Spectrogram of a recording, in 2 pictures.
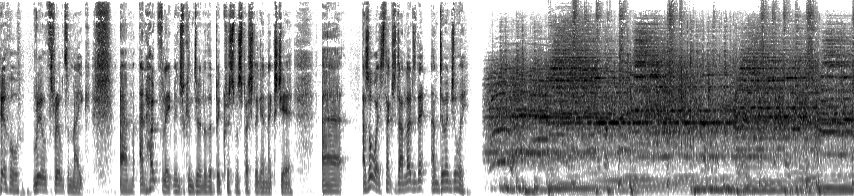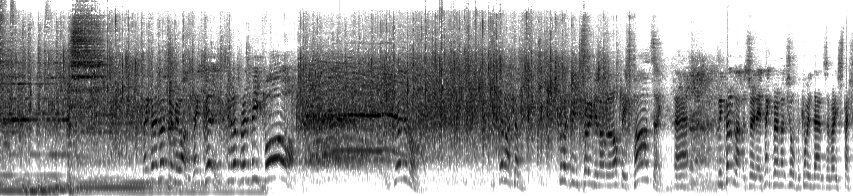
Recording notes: Christmas Special political party with on stage guests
